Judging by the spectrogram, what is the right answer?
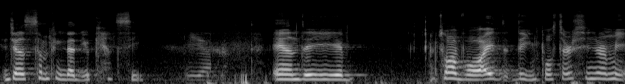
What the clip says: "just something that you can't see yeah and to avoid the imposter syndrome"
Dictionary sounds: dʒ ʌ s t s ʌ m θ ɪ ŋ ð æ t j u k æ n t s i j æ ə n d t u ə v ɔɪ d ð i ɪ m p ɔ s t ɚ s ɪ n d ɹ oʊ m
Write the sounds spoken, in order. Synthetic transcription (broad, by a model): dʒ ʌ s t s ʌ m θ ɪ ŋ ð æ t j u k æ n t s i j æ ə n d t u ə v ɔɪ d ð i ɪ m p ɔ s t ɚ s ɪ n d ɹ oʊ m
